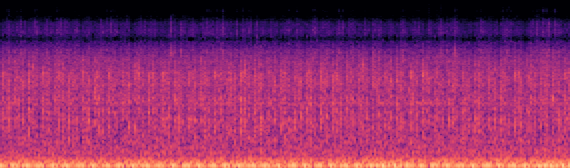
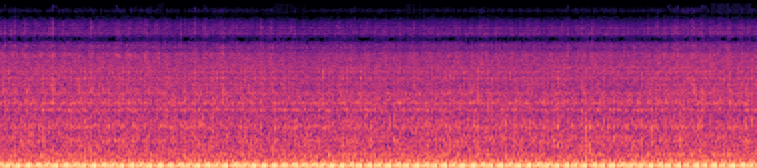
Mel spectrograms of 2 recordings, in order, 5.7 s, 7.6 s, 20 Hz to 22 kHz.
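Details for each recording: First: 48-year-old Honda CB400 Four during restoration, idling below 1,000 rpm (spec 1,200): low lumpy idle about four beats a second, sounding like a tractor; rough idle from unbalanced carburettors and too-low idle setting. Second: 48-year-old Honda CB400 Four after carburetor balancing: a steady, even four-cylinder idle at the manual's 1200 rpm, with no misses or knocks and all cylinders pulling evenly.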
